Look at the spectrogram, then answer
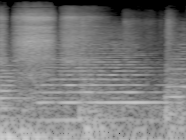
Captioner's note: snorted breaths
